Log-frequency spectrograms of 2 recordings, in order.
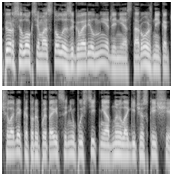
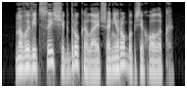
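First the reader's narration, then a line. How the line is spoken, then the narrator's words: Gentle reminder. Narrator (Russian): мягко напомнил Дэниел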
